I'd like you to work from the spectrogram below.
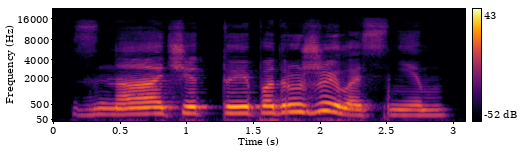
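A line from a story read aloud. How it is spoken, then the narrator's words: Drawled, more statement than question. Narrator (Russian): Скорее утвердительно, чем вопросительно протянул Тицион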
